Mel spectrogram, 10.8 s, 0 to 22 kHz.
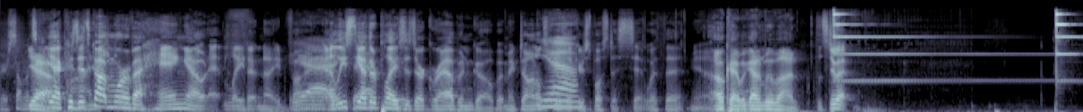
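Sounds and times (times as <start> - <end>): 
speech: 0.1 - 8.7
bell dinging: 8.3 - 10.8.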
